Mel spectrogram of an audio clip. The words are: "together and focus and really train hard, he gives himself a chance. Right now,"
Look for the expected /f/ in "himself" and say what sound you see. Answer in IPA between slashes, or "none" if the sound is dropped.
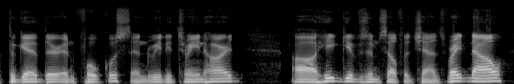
/f/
